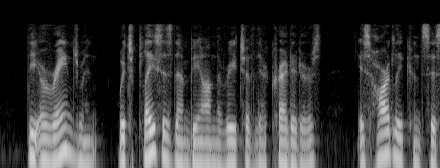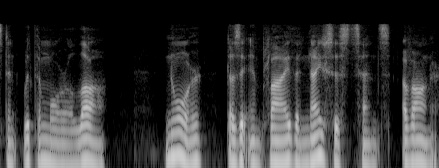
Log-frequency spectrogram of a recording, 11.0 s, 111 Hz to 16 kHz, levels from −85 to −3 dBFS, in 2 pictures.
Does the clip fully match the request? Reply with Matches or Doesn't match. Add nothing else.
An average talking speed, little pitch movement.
Matches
